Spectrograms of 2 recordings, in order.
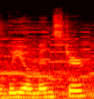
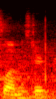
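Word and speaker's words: Leominster: four we've got leminster looks like it says leo minster nah it's laminster at number three we got scituate now you're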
